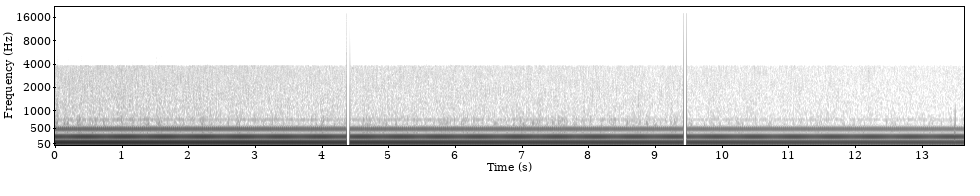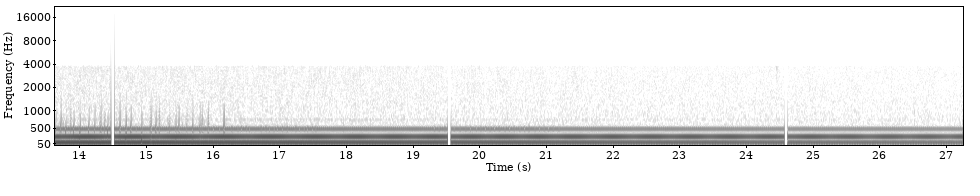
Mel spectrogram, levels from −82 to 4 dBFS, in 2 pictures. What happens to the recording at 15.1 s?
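At 15.1 s you're in the middle of repeated stalls (stutter), running 13.5 to 16.2 s: late packets keep draining the jitter buffer, so short bits get stretched and the sound drags and hiccups.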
